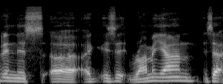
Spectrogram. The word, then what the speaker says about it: Ramayana: this uh is it ramayan is that how you pronounce that series ramayana is it ramayana ramayana um you know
